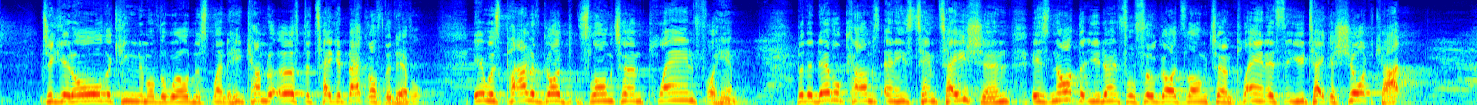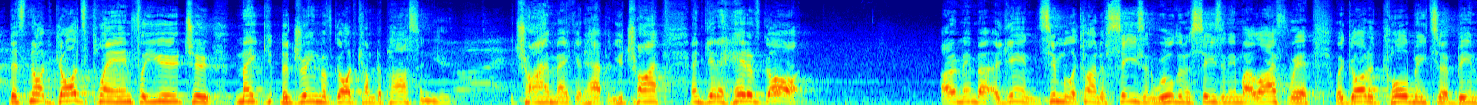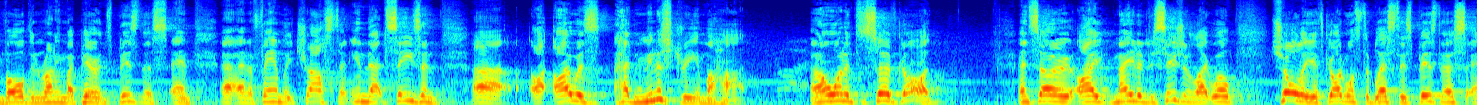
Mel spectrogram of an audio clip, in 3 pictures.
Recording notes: Powerhouse Conference 2023: Glory To Glory. Recorded during our the first session, 6:30pm.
